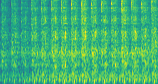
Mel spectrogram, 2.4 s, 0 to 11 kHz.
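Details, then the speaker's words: Yanmar TF85 LM single-cylinder diesel, after repair for stiff turning and seizing, reassembled: steady even beats, gear noise very quiet, no knocking; normal idle, injector O-ring found leaking. "ตอนนี้ก็เสร็จเรียบร้อยนะครับสำหรับเครื่องยมานะครับอ่านี้รู้สึกว่าเสียงเฟืองนี่จะเงียบมากนะ"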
